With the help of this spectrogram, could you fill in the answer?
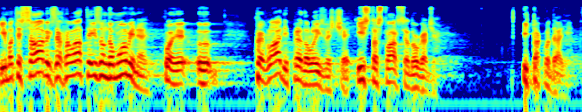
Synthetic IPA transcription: imat̪esaːʋeɡzaxɾ̩ʋaːt̪eizond̪omo̞ʋinḛkoje | kojeʋlˠaːd̪ipɾe̞d̪aloizʋeʃt͡ɕḛist̪ast̪ʋaːɾsed̪o̞ɡa̰d͡ʑa̰ | it̪akod̪a̰ʎḛ

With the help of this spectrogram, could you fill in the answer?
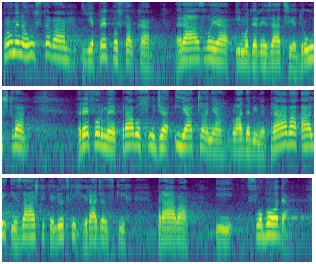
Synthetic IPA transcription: pɾo̞me̞naust̪aʋaje̞pɾe̞t̪̚po̞st̪aʋka | ɾaːzʋo̞jaimo̞d̪e̞ɾnizaːt̪sije̞d̪ɾuːʃt̪ʋa | ɾe̞fo̞ɾme̞pɾaʋo̞suːd͡ʑaʔijat͡ʃaɲaʋlˠad̪aʋine̞pɾaːʋaʔaliʔizaːʃt̪it̪e̞ʎut̪skixiɡɾad͡ʑanskix | pɾaːʋa | i | slˠobo̞ːd̪a̰

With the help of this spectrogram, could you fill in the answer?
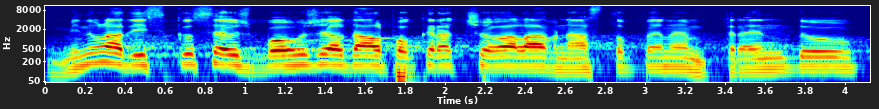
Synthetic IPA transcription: minulaːd̪iskusiauʒbɔɦuʒɪald̪aːlpɔkɾat͡ʃɔʋalavnast̪upɛnɛːmt̪ɾɛnd̪u

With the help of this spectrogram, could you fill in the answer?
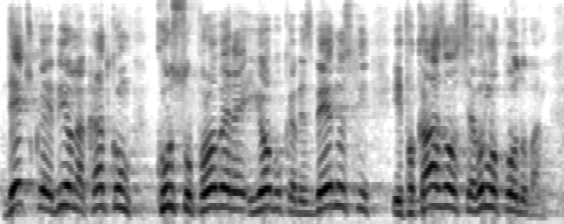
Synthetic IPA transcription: d̪e̞t͡ʃkojebiːo̞nakɾat̪ko̞mkuɾsupɾo̞ʋe̞ɾe̞ʔio̞buke̞be̞zbjeːd̪no̞st̪i | ipo̞kaːzaoseʋr̩lˠo̞po̞d̪oban

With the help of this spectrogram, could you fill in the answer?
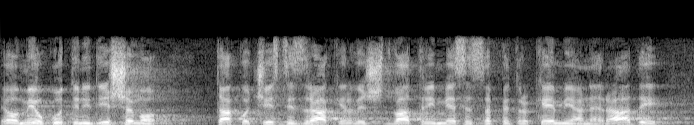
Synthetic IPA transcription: e̞ʋo̞miːukut̪inid̪iʃemo̞ | t̪ako̞t͡ʃist̪izɾaːkjelʋet͡ʃd̪ʋaːt̪ɾiːmje̞set̪sape̞t̪ɾokemijaneɾaːd̪i

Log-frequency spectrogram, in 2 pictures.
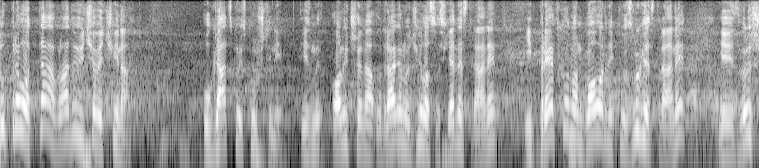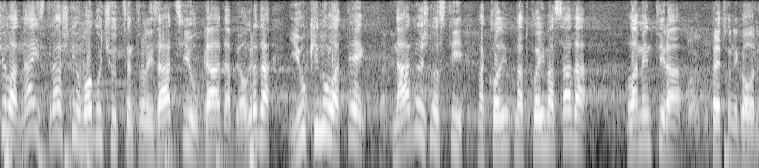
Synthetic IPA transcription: upɾaʋo̞t̪aːʋlˠaːd̪ajut͡ɕaʋe̞t͡ɕina̰ | uɡɾat̪sko̞jskupʃt̪inḭ | izo̞lit͡ʃe̞naʔud̪ɾaɡanud͡ʒilasusjed̪ne̞st̪ɾaːne̞ | ipɾe̞ːt̪xo̞d̪no̞mɡo̞ʋo̞ɾnikuzd̪ɾuɡe̞st̪ɾaːne̞ | je̞izʋr̩ʃilanajst̪ɾaʃnijumo̞ɡut͡ɕut̪se̞nt̪ɾalizaːt̪sijuɡɾaːd̪abe̞o̞ɡɾad̪a | iukinulˠat̪e̞ː | naːd̪le̞ʒno̞st̪inaknad̪ko̞jimasad̪a | lˠament̪iːɾapɾet̪xod̪niɡo̞ʋo̞ɾnik

